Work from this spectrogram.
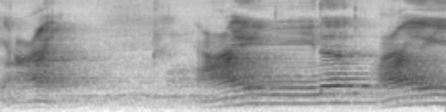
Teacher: Ain saya katakan di sini lebih lunak dari Hamzah bukan a tetapi a a a ada Ya Sukun sebelumnya harakat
